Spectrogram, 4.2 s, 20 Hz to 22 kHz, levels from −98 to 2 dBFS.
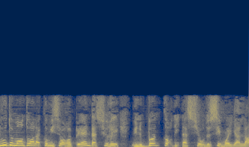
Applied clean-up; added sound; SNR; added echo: neural separator model SepFormer DNS4.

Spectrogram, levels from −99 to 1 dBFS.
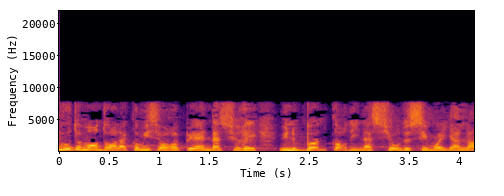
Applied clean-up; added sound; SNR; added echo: none; none; none; none.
